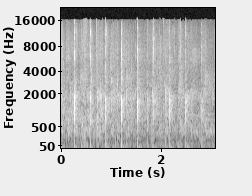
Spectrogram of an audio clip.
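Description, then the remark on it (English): An audience claps, with sharp, evenly spaced claps standing out at a steady rhythm of about three per second over a softer wash of applause. No one speaks. “Clapping always helps with the awkward transitional silence, so we appreciate that.”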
